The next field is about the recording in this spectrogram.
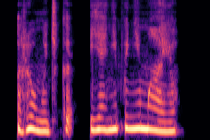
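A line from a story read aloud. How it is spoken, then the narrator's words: Timid babbling. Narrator (Russian): пролепетала она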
